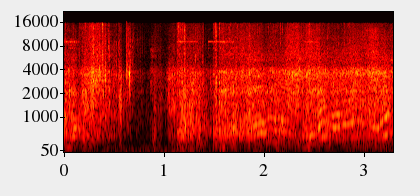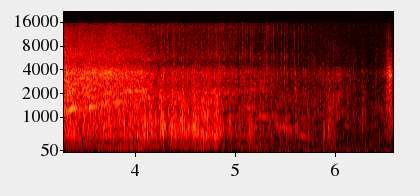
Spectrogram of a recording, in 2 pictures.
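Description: Tyres crunch and scrape over loose gravel.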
